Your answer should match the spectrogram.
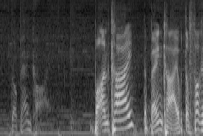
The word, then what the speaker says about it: Bankai: Bonkai. Not no Bangkai.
